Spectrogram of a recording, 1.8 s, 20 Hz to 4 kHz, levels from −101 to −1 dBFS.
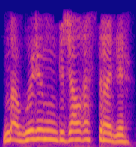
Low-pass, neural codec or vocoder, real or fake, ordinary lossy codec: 3.6 kHz; codec, 24 kHz, 1 kbps, SNAC; fake; MP3, 32 kbps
